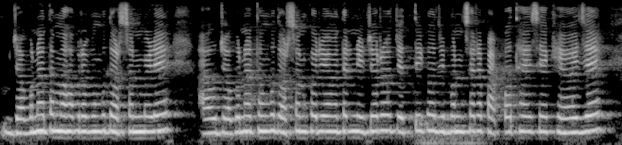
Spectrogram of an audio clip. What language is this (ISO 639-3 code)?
ori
